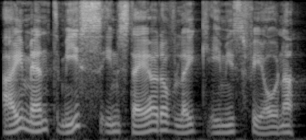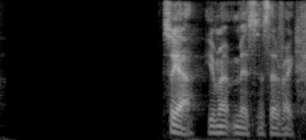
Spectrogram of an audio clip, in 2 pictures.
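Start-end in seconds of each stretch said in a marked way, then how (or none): 0.0-3.0 slow, drawn-out, put-on Swedish accent. Reading out a donation message aloud after text-to-speech failed: swedish voice. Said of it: "I'll read it out in a Swedish voice".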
